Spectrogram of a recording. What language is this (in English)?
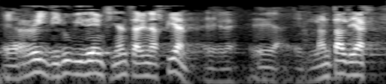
Basque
